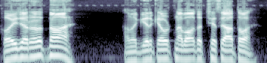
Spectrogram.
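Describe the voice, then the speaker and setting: A man's voice: mid-range voice, moderate pace, fairly bright tone, clear, resonant tone, no room sound, studio quality, natural voice. An actor playing a fearless, proud man in an audio drama, with a provoking, swaggering manner. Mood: proud, teasing. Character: defiant, fearless young male crime-drama lover, taunting and proud.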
